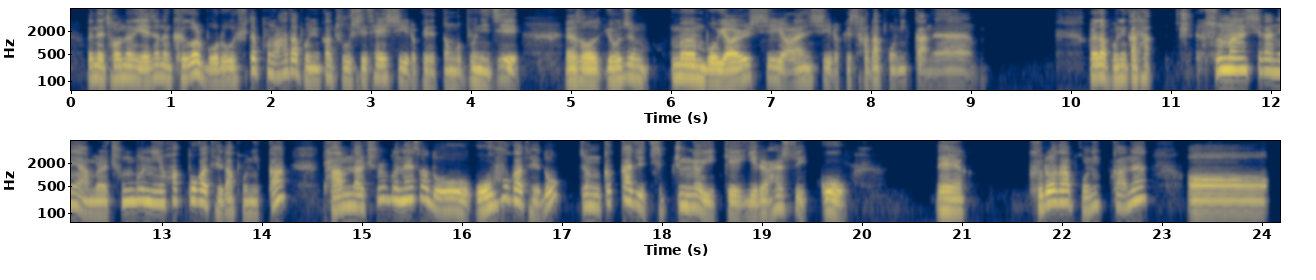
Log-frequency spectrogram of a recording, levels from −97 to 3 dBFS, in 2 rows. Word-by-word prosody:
근데 125 0 +1
저는 125 +1 0
예전엔 125 +4 +1
그걸 155 +6 +4
모르고 110 0 0
휴대폰을 170 +1 -3
하다 175 +3 0
보니까 115 0 -4
2 110 -2 -6
시, 115 +2 -5
3 130 +2 -1
시 125 -3 -7
이렇게 100 0 -6
됐던 190 - -8
것뿐이지. 205 - -1 0.5
그래서 105 -2 +5
요즘은 120 +2 0 0.6
뭐 105 0 +7
10 105 +4 +8
시 125 -2 -7
11 105 +2 -1
시 110 +1 -10
이렇게 105 -1 -9
자다 110 +2 -4
보니까는 205 - -6 1.5
그러다 130 0 +6
보니까 120 +1 -1
다 - - -4 0.3
추 - - -9
수면 205 +2 +6
시간이 185 -4 -3
아무래도 105 -4 -3
충분히 205 - -2
확보가 210 +1 +1
되다 115 -6 -5
보니까 205 - -2 0.3
다음날 150 +1 0
출근해서도 220 - +1
오후가 175 - +4
돼도 300 - -3 0.2
좀 155 -1 -5
끝까지 190 -3 0
집중력 150 +4 -4
있게 100 0 -3
일을 100 +3 -3
할 145 - -2
수 145 0 -9
있고 120 -3 +1 0.9
네 120 -1 +3 0.6
그러다 195 +6 +4
보니까는 165 - -4 0.4
어 105 -1 +1
130 Hz, 285 characters per minute, -22 LUFS, -, 1.5 s, 10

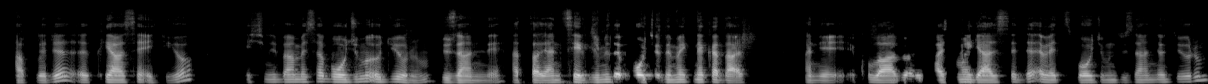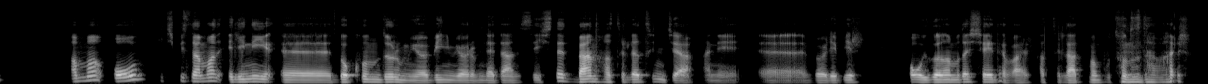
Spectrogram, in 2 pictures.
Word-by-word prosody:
hesapları, 135 - -1
eee, 105 - +1
kıyas 105 -2 +3
ediyor. 95 - -5 0.5
E, - - -16
şimdi 115 +1 -11
ben, 115 0 +1
mesela, 120 +3 -2
borcumu 115 +3 +3
ödüyorum 115 +1 -1
düzenli. 95 +3 -1
Hatta, 100 - +2
yani, 100 0 +2
sevgilime 110 +2 +2
de 450 - +6
borç 435 -1 +8
ödemek 115 - 0
ne 110 0 +3
kadar, - - +3 0.4
hani, 95 -2 -4 0.2
kulağa, 100 -2 +4
böyle, 105 - 0 0.2
saçma 115 +3 +1
gelse 105 0 +2
de - - -1
evet 105 -1 -1
borcumu 105 0 0
düzenli 105 +1 -7
ödüyorum. 130 - -7 0.7
Ama 165 +9 -1
o 205 +10 +3
hiçbir 160 0 -17
zaman 155 +2 +1
elini, 120 +3 -1
iii, 120 - -1 0.6
dokundurmuyor. 110 -6 0
Bilmiyorum 95 -3 -2
nedense, 95 +1 -4
işte. 140 +3 -4
Ben 125 +1 +8
hatırlatınca, 110 -1 -2
hani, 85 0 -14 0.2
eee, 85 - -10
böyle, 95 0 -1
bir 105 0 -5 0.4
O 110 0 +4
uygulamada 110 +2 +3
şey 115 -2 +1
de - - -7
var 90 0 -4
hatırlatma 100 +1 -3
butonu 115 +1 -3
da 110 -1 -7
var. 110 - -6
110 Hz, 135 wpm, -25 LUFS, 100-120 Hz, 0.7 s, borç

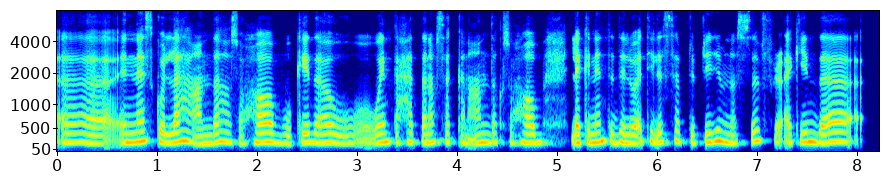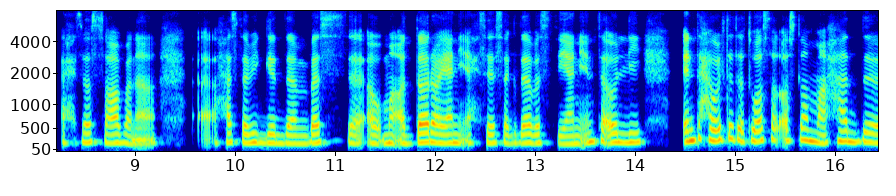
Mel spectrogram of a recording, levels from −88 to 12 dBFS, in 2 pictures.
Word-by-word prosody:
آآ 195 -3 -2
الناس 210 +4 +3
كلها 200 +2 +3
عندها 180 +5 -1
صحاب 195 +1 0
وكده 190 +2 0
وأنت 185 +2 -2
حتى 195 -1 -3
نفسك 200 +2 -4
كان 185 -2 -6
عندك 195 +2 -2
صحاب 185 +1 -2 0.3
لكن 185 +1 +3
أنت 215 +1 +1
دلوقتي 185 +3 -1
لسّه 195 +3 -1
بتبتدي 195 +2 -1
من 195 -4 +1
الصفر، 210 +6 -4
أكيد 200 +1 +1
ده 205 +3 +2 0.3
إحساس 195 +2 -2
صعب 185 -1 +1
أنا - - -2 0.4
حاسّة 195 - -2
بيك 190 +1 +1
جدًا، 175 -2 -1
بس 195 +5 0
أو 175 -1 -1
مقدرة 185 +2 +4
يعني 185 +1 +2
إحساسك 180 0 -3
ده 180 +1 +2
بس 185 +1 -2
يعني 165 +2 -1
أنت 210 +1 0
قُل 195 +1 +3
لي 195 +2 -1 0.4
أنت 235 +6 +6
حاولت 245 +1 +2
تتواصل 235 -1 +1
أصلًا 230 +1 0
مع 200 -7 +3
حد 210 +1 0
195 Hz, 160 wpm, -23 LUFS, 180-205 Hz, 0.4 s, أنت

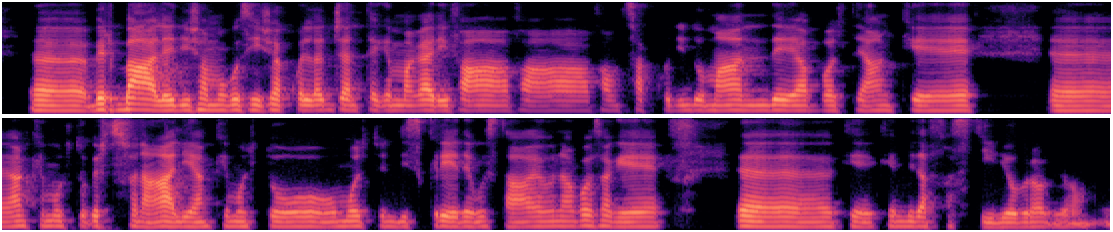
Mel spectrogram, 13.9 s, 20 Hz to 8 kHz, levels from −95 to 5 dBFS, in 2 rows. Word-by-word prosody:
ehm, 130 -2 +3
verbale 145 -2 +7
diciamo 135 0 0
così. 140 0 0
C'è 140 0 0
quella 135 -1 +1
gente 140 0 -2
che 130 - -7
magari 130 0 +1
fa 130 0 +2
fa 125 0 -2
fa - - -13
un 130 0 -10
sacco - - -10
di 130 - -10
domande, 135 0 +1
a 130 - +2
volte 130 0 -7
anche, 130 0 -2 0.4
ehm, 125 -1 -1
anche 135 +1 -2
molto 135 0 -6
personali, 130 -2 +2
anche 125 +1 -4
molto 125 -1 -1
molto 135 0 -3
indiscrete, 125 0 -1
questa 125 0 -2
è 130 - -2
una 130 0 -3
cosa 140 0 -1
che, 125 0 0 0.4
ehm, 125 -2 +2
che 125 -2 -5
che 130 - -8
mi 130 0 -4
dà 130 - 0
fastidio 120 -2 -4
proprio 70 - -5
130 Hz, 170 wpm, -22 LUFS, 125-135 Hz, 0.4 s, verbale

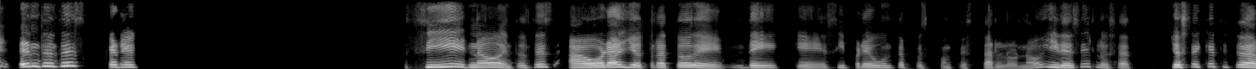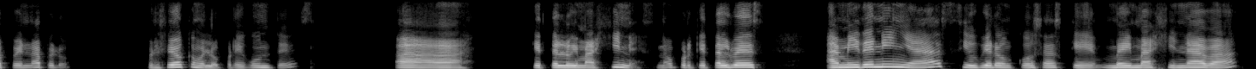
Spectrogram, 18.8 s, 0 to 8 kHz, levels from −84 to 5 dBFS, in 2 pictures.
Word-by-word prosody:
Entonces 370 +5 +4
creo 270 -1 +1 2.1
Sí, 290 +2 +4
no, 245 +1 +2
entonces 230 +6 -5
ahora 230 +3 +5
yo 250 -4 +1
trato 245 +1 -1
de 205 -5 -1
de 210 -1 -4
que 200 0 -10
si 220 +3 -15
pregunte, 215 +3 -7
pues, 205 -4 -20
contestarlo, 185 0 -14
¿no? 200 +8 -11
Y 270 -3 +1
decirlo, 230 +2 -3
o - - -11
sea, 205 0 -10 0.3
yo 255 +2 +4
sé 290 +2 -7
que 320 - -10
a - - -8
ti 270 - -16
te 265 - 0
da 245 -2 +5
pena, 225 +1 -6
pero 220 -1 -15 0.5
prefiero 255 +6 +1
que 265 - -6
me 220 - -2
lo 185 -2 -4
preguntes 215 - -10 0.6
a 200 -3 0 0.4
que 220 - -2
te 220 - -1
lo 210 -1 +6
imagines, 210 +4 -1
¿no? 215 +2 -12
Porque 215 -3 -7
tal 235 +2 +3
vez 250 +1 +4 0.4
a 230 +2 +4
mí 255 +1 +6
de 280 +1 +6
niñas 290 0 +3
sí 245 - -4
hubieron 225 -1 +1
cosas 230 +2 -5
que 210 -3 -5
me 225 +1 0
imaginaba 225 - +1
230 Hz, 170 wpm, -21 LUFS, 210-255 Hz, 2.1 s, lo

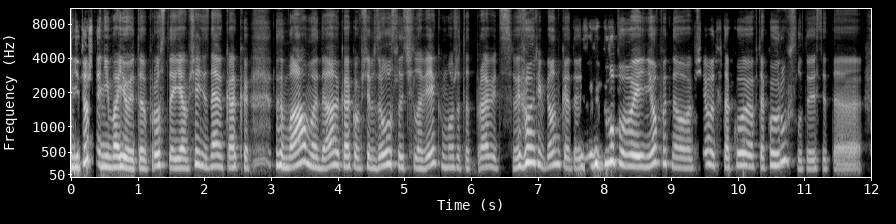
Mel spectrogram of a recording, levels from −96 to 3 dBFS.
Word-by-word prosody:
не 205 +1 +3
то, 315 +4 +5
что 315 -8 -3
не 215 -2 +3
моё, 205 -1 +6
это 175 0 -1
просто, 230 +1 0
я 185 0 +3
вообще 180 +9 -1
не 230 - -2
знаю, 215 +1 0
как, 200 +1 -2
э, 195 - -2 0.4
мама, 235 +2 +4
да, 215 +7 +1
как 210 -2 0
вообще 200 +1 -3
взрослый 215 +4 -1
человек 200 +7 -3
может 200 -2 -8
отправить 195 +2 -4
своего 225 +11 +2
ребенка, 235 -4 -2
то 185 - -10
есть, 200 +2 -5 0.3
глупого 260 -7 +4
и 210 0 +4
неопытного, 245 -5 -2
вообще 185 +7 -7
вот 245 -2 -3
в - - -25
такое 220 +2 -1
в 215 - -24
такое 235 +5 -1
русло? 315 - -5
То 170 - -12
есть, 170 +1 -9
это 85 - -9
210 Hz, 190 wpm, -19 LUFS, 190-240 Hz, 0.4 s, моё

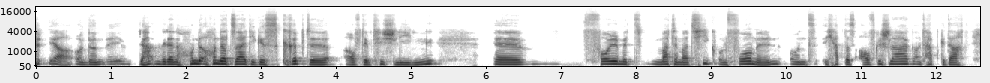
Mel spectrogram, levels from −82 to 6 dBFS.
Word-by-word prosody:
Ja, 190 -4 -2
und 145 -3 -5
und, 140 +2 -1
äh, 165 +2 -8 0.2
da - - +2
hatten 165 +1 -3
wir 160 - +4
dann 150 -6 +4
hunder 190 0 +4
hundertseitige 165 -6 +4
Skripte 135 -2 0
auf 130 -1 -4
dem 130 -1 -1
Tisch 150 +4 -2
liegen, 135 +8 -1 0.7
äh, 145 -1 +4 0.8
voll 170 +1 +4
mit 155 0 -3
Mathematik 155 +2 -2
und 140 -2 -6
Formeln 165 -2 +1
und 150 +3 -6
ich 150 - -9
habe 150 0 -7
das 150 -2 -2
aufgeschlagen 165 +4 -2
und 150 -4 -9
habe 145 -1 -9
gedacht: 135 -2 -4
150 Hz, 140 wpm, -19 LUFS, 135-170 Hz, 0.8 s, wir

